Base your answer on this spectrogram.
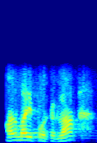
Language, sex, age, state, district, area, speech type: Tamil, male, 60+, Tamil Nadu, Salem, urban, conversation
